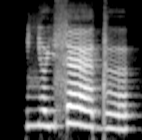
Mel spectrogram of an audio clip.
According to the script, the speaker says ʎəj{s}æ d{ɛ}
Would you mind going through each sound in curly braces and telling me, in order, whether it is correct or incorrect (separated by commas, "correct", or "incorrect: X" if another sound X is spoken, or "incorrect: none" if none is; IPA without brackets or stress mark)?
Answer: correct, incorrect: ə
